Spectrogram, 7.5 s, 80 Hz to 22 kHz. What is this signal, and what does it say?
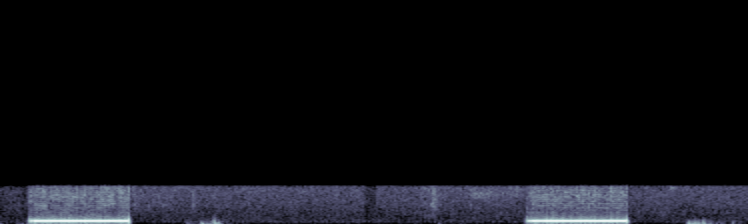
Ringback tone (Europe, 425 Hz).
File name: out- -2008- - - .721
